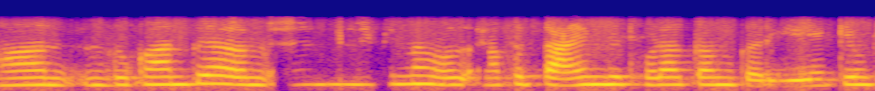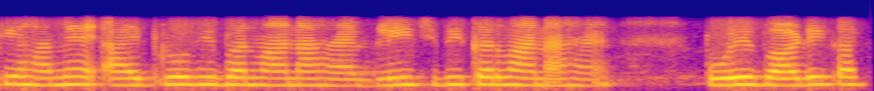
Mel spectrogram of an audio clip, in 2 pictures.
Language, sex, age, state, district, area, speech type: Hindi, female, 18-30, Uttar Pradesh, Azamgarh, rural, conversation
